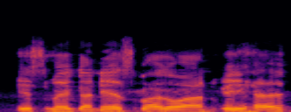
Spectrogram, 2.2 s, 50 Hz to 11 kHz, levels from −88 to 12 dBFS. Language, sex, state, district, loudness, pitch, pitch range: Hindi, male, Bihar, Begusarai, -16 LUFS, 150 Hz, 145-155 Hz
